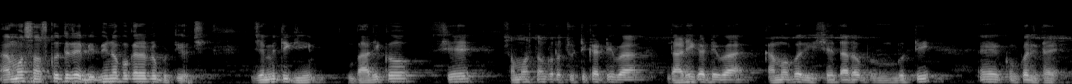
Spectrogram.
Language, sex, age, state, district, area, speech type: Odia, male, 45-60, Odisha, Jajpur, rural, spontaneous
